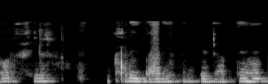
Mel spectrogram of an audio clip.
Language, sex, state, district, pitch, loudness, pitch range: Hindi, male, Bihar, Muzaffarpur, 135 Hz, -24 LUFS, 130-140 Hz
